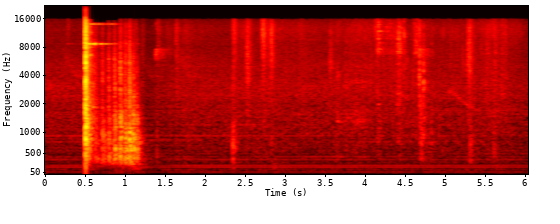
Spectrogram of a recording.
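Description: Thick aluminium disc, about five inches across, set down hard on a wooden workbench: one loud knock about half a second in, then a quick rattle that dies away within a second as it settles. A few faint ticks follow over a steady low hum.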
